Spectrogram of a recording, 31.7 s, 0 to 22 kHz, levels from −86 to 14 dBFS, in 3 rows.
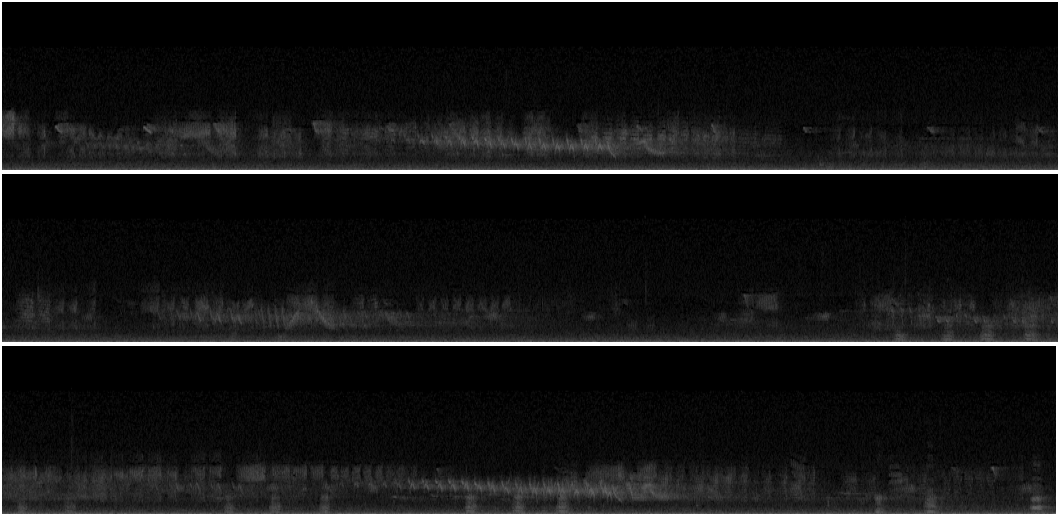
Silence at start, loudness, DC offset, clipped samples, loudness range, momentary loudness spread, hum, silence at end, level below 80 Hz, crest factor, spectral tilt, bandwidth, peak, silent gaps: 0 s; -52 LUFS; under 0.1%; under 0.1%; 7 LU; 8 LU; none; 0 s; -56 dBFS; 16 dB; -3 dB/octave; 16.5 kHz; -34 dBFS; none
